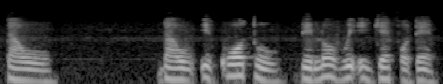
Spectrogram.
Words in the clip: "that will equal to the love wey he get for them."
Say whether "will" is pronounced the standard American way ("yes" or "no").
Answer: no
